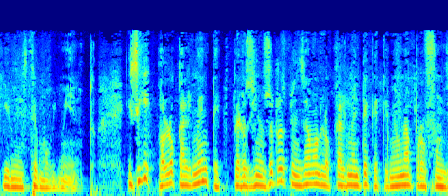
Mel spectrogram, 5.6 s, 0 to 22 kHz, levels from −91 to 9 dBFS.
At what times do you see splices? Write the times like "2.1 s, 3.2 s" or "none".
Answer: 2.0 s, 2.8 s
